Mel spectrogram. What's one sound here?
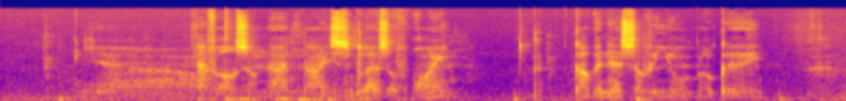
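A young man speaks close to the microphone with animation.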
